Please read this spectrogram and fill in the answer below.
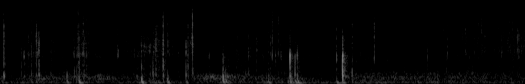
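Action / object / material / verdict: scrape / clear plastic pouch filled with gel beads / plastic / none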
